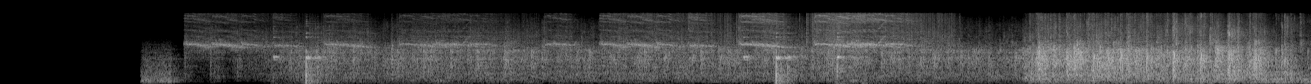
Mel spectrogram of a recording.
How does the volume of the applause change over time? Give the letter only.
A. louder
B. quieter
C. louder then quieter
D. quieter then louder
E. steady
A.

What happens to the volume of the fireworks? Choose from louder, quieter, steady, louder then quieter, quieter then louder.
louder.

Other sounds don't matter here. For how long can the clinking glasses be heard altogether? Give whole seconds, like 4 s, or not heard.
2 s.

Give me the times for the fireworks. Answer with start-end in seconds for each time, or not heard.
1.4-9.7.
